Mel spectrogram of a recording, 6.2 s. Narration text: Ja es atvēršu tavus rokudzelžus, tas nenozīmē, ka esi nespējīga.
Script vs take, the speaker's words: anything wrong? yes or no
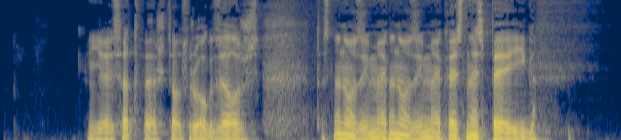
yes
